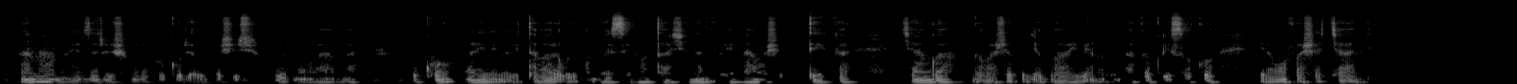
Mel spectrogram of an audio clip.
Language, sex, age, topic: Kinyarwanda, male, 25-35, finance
